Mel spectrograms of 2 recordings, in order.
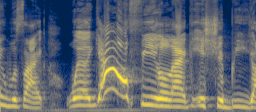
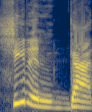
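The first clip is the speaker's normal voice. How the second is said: ordinary talk, nothing marked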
